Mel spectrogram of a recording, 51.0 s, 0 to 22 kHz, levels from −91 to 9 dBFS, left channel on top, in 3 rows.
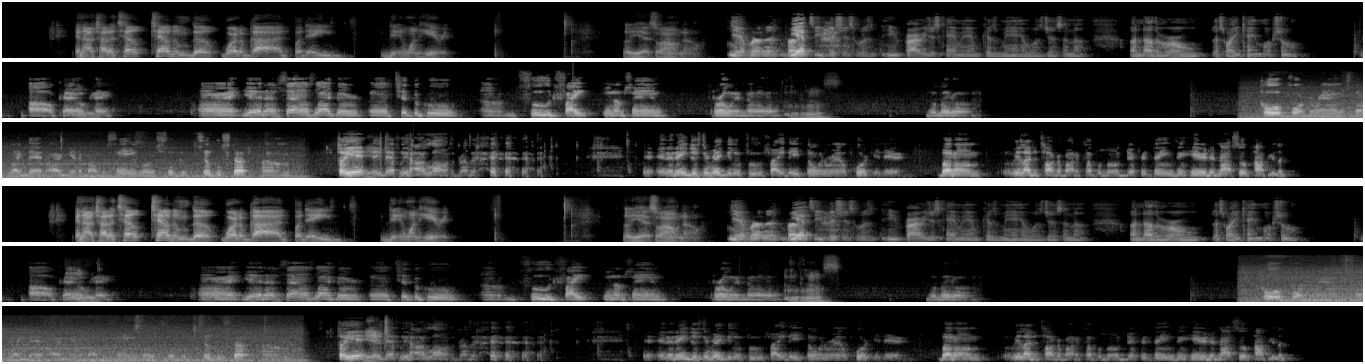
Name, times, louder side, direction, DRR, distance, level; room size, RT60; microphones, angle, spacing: voice 1, 0.9-4.2 4.7-5.6 7.0-7.3 7.8-8.7 17.8-18.2 26.8-27.5 36.7-36.8 38.6-38.8, right 5 dB, 35° right, 0.4 m, -33 dB
voice 2, 9.1-16.2, equal, 10° left, 0.8 m, -37 dB
voice 3, 9.9-10.4 17.4-18.4 19.5-22.7 23.0-25.3 25.9-26.8 28.6-29.2 32.7-37.6 38.2-40.7 41.4-41.6 42.0-45.3 45.7-46.3 46.6-50.1, left 6 dB, 60° left, 0.4 m, -29 dB
sound 1, 32.5-37.8, right 2 dB, 60° right, 1.3 m, -38 dB
11.0 x 5.4 x 2.6 m
head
